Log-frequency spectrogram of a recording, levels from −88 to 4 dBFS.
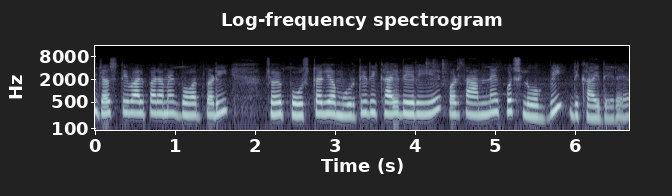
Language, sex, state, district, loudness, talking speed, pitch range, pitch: Hindi, female, Uttar Pradesh, Deoria, -22 LUFS, 215 wpm, 230-260 Hz, 250 Hz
